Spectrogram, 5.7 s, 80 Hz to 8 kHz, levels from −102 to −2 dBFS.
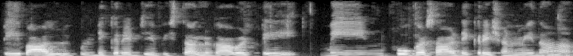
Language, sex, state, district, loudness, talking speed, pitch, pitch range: Telugu, female, Telangana, Karimnagar, -18 LUFS, 115 wpm, 205 Hz, 195-215 Hz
